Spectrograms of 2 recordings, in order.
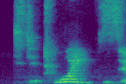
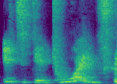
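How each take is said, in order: First: Slow cartoon New York accent; drawled Pokemon New York voice. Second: Slow cartoon villain voice; drawn-out anime character; Pokemon voice. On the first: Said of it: "does he have, like, a New York accent?". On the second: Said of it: "Why are you doing Pokemon voices?".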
